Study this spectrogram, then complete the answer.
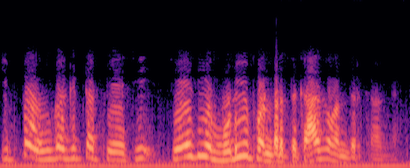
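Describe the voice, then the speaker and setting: A man's voice: sits high, sing-song, quick pace, narrow, tinny audio, heavily acted. A man playing a businesslike manager who introduces visitors. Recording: thin, husky old film soundtrack.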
